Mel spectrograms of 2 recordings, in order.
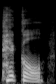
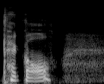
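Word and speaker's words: PICL: So you've developed a machine learning tool called Pickle, which is spelled P-I-C-L, not like the pickle that you put on a burger.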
